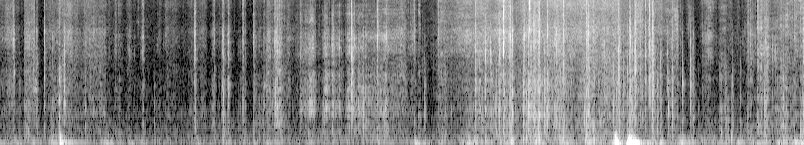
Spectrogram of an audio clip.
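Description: A small empty brown kraft paper bag has its edge folded and crumpled by fingertips with painted nails. Quiet, close crinkling and rustling rise into a denser, brighter scrunch after about five seconds, with a couple of louder low thumps near six seconds. The handling continues in soft crackles to the end.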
